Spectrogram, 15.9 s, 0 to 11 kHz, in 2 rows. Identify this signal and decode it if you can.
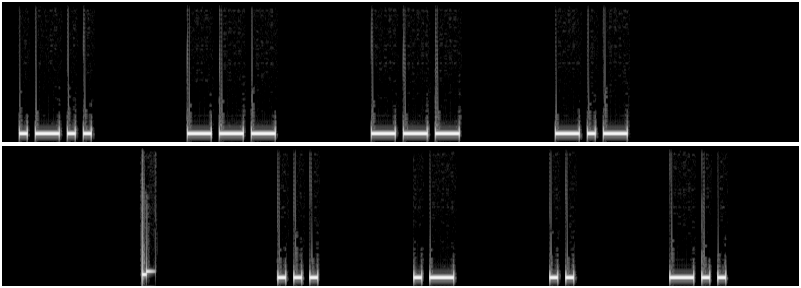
Morse code, heard as a keyed tone, about 15 wpm, spaced as for 7 wpm, 700 Hz. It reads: LOOK SAID
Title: 4x Character Spacing - Top 300 Words - 15wpm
